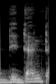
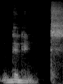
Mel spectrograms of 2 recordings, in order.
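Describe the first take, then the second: First: "didn't" with the second d hit hard and clear, rising; wrong stressed second d. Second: "didn't" with the second d barely touched, falling and softer; correct light d. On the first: Teacher showing students the wrong way, hard middle d. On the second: Teacher giving students the right way, light middle d. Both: Shown as a demonstration. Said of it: "didn't ऐसे नहीं बोलेंगे".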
